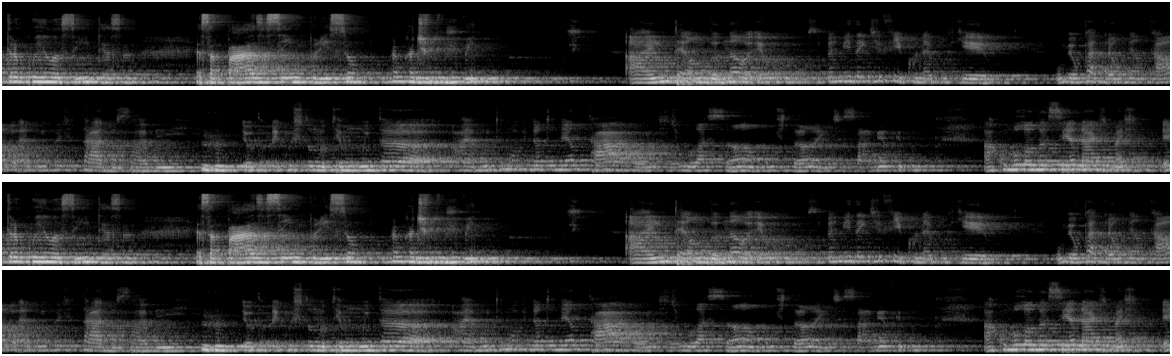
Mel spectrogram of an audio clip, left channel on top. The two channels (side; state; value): both; identical; correlation 1.00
